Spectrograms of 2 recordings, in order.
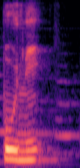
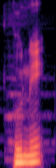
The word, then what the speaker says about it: Puni: Oh, by the way, how we say her name in Thai is named Puni. Puni, like that.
